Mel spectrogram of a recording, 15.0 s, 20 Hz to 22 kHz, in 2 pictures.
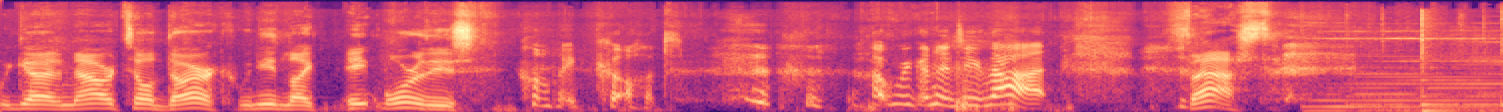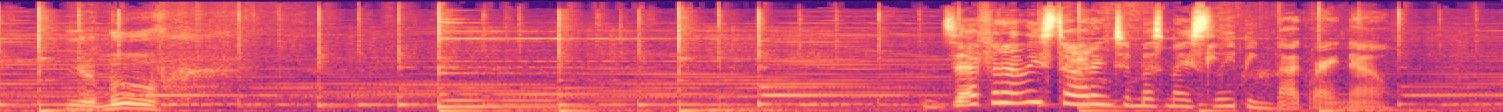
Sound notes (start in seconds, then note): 3.6 laughs; 6.4 laughs; 6.7 energetic music; 8.8 energetic music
